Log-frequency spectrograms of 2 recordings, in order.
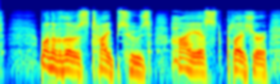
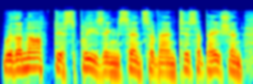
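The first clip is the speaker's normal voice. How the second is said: ordinary delivery, nothing marked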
